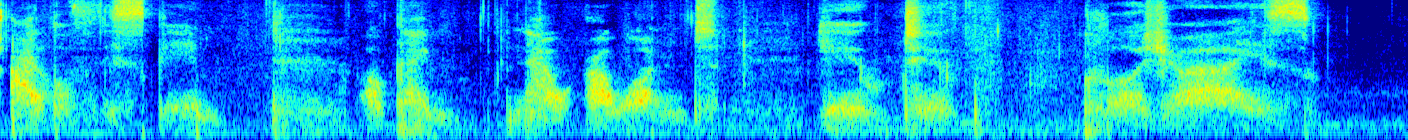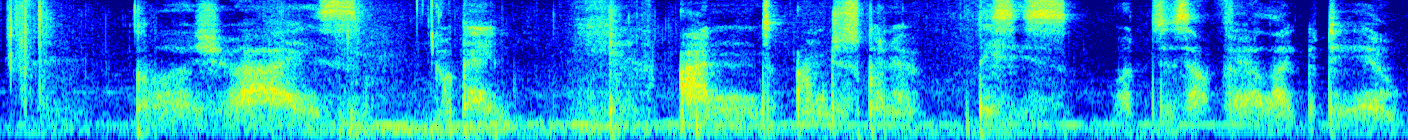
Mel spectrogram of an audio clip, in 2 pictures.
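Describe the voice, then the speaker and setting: Slow, whispering woman doing nurse ASMR. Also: low-quality recording. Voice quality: breathy whisper. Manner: gentle, soothing, encouraging, attentive. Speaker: ASMR performer role-playing a nurse. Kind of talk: whispered ASMR medical exam roleplay.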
